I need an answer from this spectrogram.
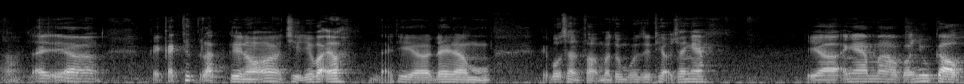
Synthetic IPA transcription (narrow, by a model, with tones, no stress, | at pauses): ɗɔ˨˦ɗə˧˨˦jəː˨˩ | kaː˨˦jka˦˥jk̚t̪ʰɨ˦˥k̚la˦˥k̚ki˨˩nɔ˨˦˧t͡ɕi˧˩ɲɨ˧və̰˧˨jt̪ʰo˧j | ɗə̰˨˦jt̪ʰi˨˩ʔəː˨˩ɗə˧jlaː˨˩ | kaː˨˦jɓo̰˧˨saː˧˩nfə˧˩mːaː˨˩t̪o˧jmu˨˦nzi˨˦t̪ʰḭ˧˨əwt͡ɕɔ˧ʔa˧ŋ̟ʔɛ˧m | t̪ʰi˨˩ʔəː˨˩ʔa̰˧jŋ̟ʔɛ˧mːaː˨˩wkɔ˨˦ɲu˧kə˨˩w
